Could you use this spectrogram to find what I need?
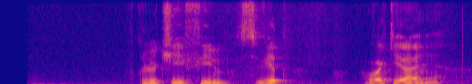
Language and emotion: Russian, neutral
